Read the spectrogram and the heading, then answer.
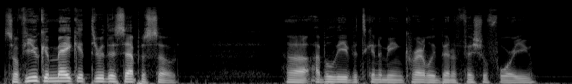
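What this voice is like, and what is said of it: Losing voice, strained hoarse speech. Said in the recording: “if you can tell a little bit from the intro and then even from me reading that previous quote, I started losing my voice a couple days ago”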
